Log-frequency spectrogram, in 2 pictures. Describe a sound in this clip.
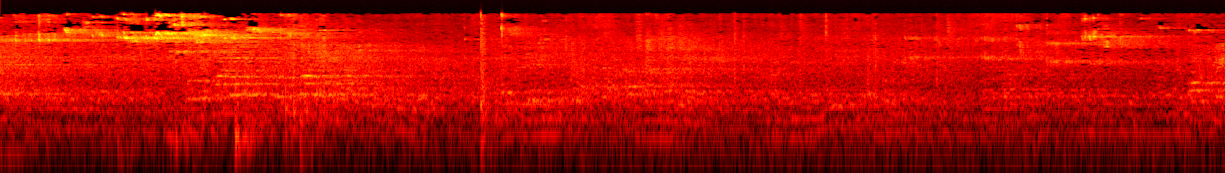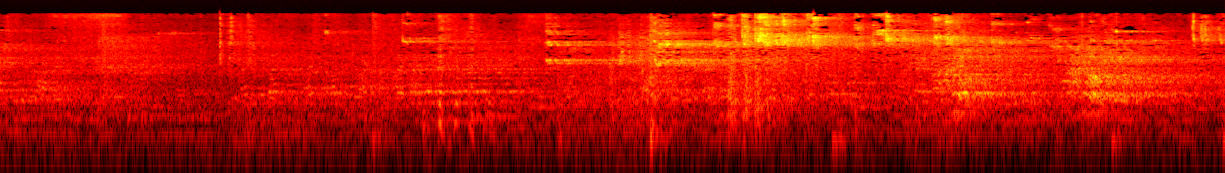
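A crowd of spectators chatters and calls out in a large echoing hall.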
